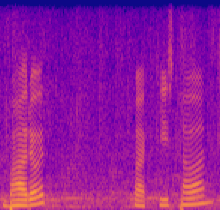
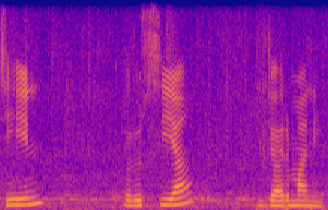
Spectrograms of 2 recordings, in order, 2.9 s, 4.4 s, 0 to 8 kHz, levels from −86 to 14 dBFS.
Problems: constant background noise, continuous background conversations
